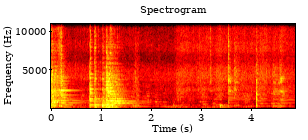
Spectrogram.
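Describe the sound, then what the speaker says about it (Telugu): Tomatoes fry in a pan while a spoon stirs them, producing scraping clatters and soft sizzling, with a busy burst of stirring early on and lighter intermittent scrapes after. "ఒక్క నిమిషం టమాటా మగ్గించుకున్నా."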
